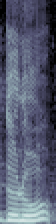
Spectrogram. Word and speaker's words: Delaux: tweeté la phrase donc cp de l'eau et de l'eau ça s'écrit d eux elle a eu six voilà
